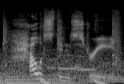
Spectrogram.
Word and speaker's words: Houston Street: It's pronounced Houston Street, named after William Houston, who was a delegate from the state of Georgia to the Continental Congress.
